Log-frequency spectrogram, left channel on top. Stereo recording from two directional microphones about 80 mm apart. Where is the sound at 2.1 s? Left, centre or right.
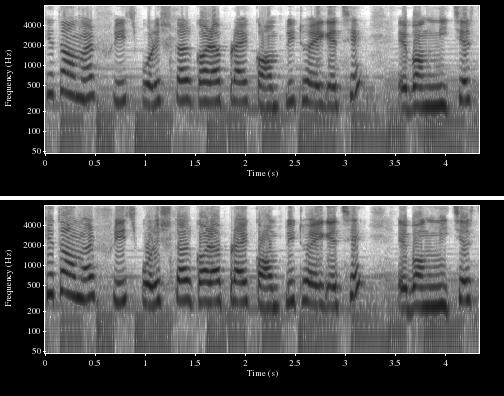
Right.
